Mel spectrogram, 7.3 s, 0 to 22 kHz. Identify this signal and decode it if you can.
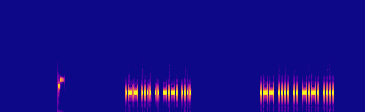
Morse code, heard as a keyed tone, about 38 wpm, 700 Hz. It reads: WHICH WHICH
